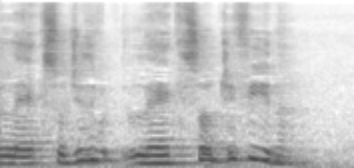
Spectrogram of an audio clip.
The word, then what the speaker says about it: lectio divina: Jejum, oração, eucaristia, lexo divina. Ou você que é evangélica, devocional, né? Porque as evangélicas, elas fazem devocional. Os católicos não é devocional. Tá, gente? É lexo divina. Se escreve lectio divina.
